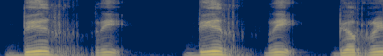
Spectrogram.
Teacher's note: जेर वाली राय मुशद्ददा है उसको बारीक पढ़ना है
